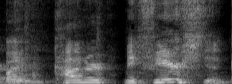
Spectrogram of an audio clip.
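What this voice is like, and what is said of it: Put-on Irish accent, rolled R. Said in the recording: “I was trying to do my Irish accent. Oh, I rolled my R.”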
